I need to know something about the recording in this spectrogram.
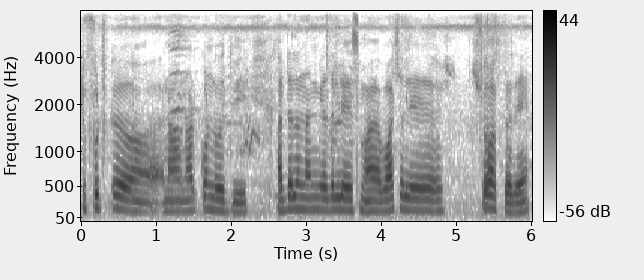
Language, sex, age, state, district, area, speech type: Kannada, male, 18-30, Karnataka, Udupi, rural, spontaneous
